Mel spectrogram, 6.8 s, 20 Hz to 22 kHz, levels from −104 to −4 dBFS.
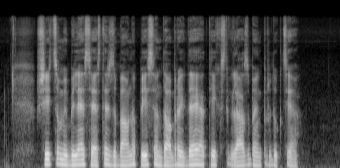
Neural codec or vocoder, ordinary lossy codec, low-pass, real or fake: none; none; 14.4 kHz; real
